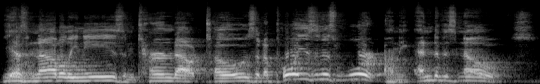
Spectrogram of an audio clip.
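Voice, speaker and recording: A man's voice: expressive, measured pace, vocal fry. A man voicing a small, clever brown mouse from a storybook, in a raised voice. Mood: bold. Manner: bright storybook voice, raised pitch. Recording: echoey room.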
